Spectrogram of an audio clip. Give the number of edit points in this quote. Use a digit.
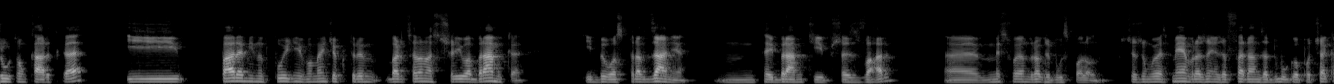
1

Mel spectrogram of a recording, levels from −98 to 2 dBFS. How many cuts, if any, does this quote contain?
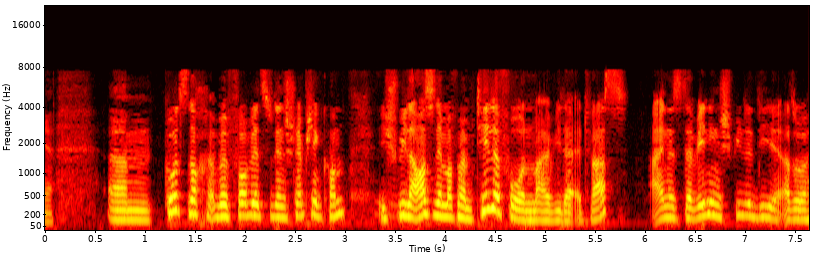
1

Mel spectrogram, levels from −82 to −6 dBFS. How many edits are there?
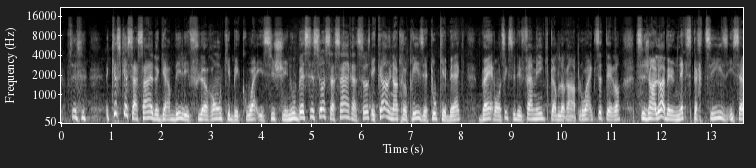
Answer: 3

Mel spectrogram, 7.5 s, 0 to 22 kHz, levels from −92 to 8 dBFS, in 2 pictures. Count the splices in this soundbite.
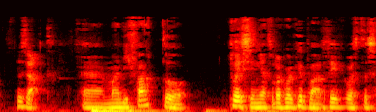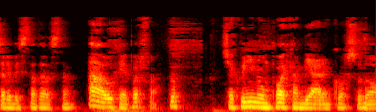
0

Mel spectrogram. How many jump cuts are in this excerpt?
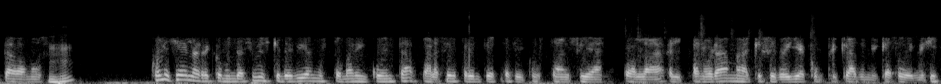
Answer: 1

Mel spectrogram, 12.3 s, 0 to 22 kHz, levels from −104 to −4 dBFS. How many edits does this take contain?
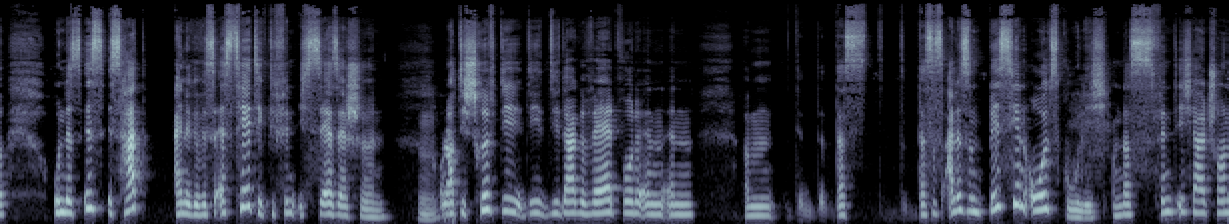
0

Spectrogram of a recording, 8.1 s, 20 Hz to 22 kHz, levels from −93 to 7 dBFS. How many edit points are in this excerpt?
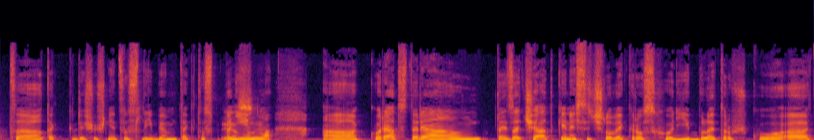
0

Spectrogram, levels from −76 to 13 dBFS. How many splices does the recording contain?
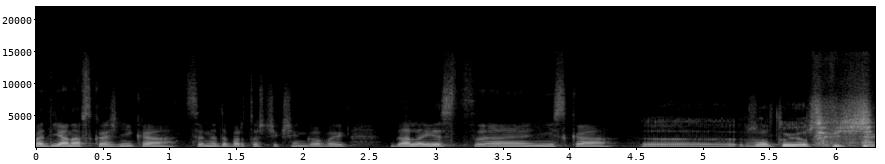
1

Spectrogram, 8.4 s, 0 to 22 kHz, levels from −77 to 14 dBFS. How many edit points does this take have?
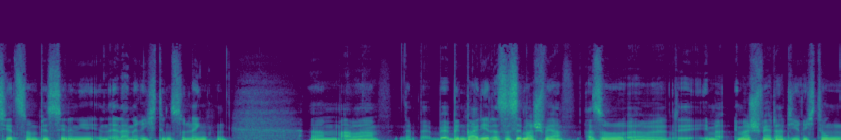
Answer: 0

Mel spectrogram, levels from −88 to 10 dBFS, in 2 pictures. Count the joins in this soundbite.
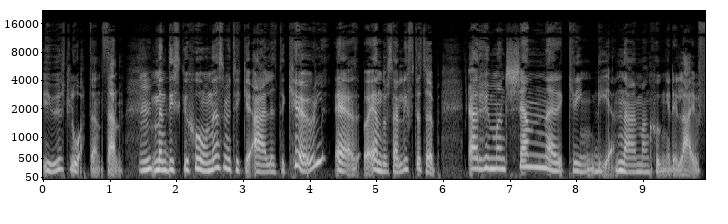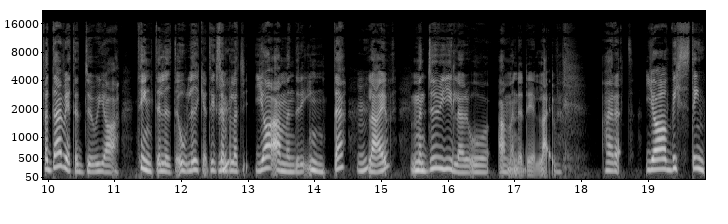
0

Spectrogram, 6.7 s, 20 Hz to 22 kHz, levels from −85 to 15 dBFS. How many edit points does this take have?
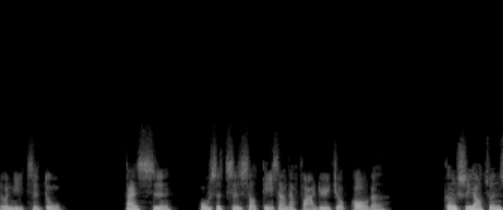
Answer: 0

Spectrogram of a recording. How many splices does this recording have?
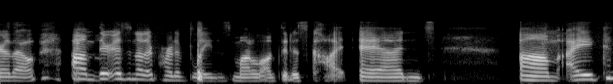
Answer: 0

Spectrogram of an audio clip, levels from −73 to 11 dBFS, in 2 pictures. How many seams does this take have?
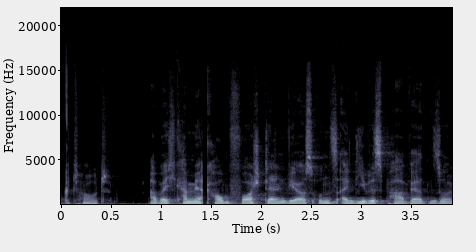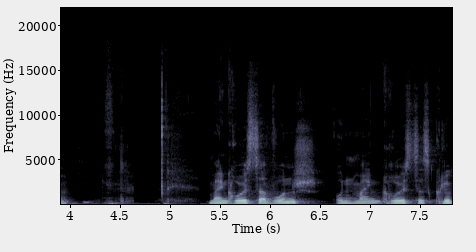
2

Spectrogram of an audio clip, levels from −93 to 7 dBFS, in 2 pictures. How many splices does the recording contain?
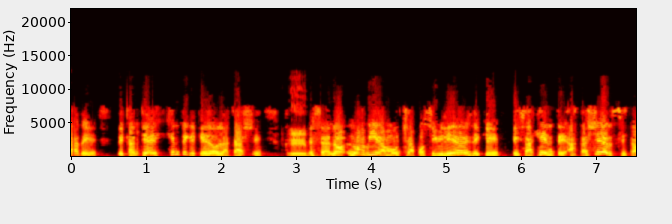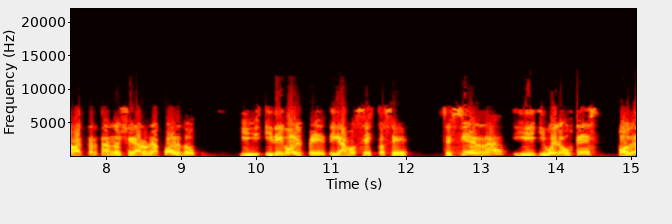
2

